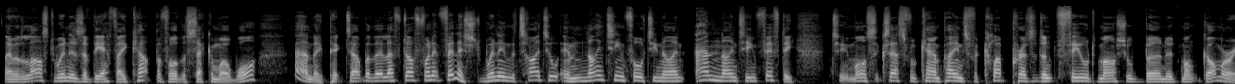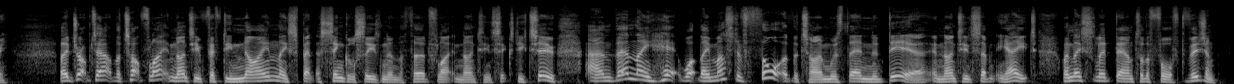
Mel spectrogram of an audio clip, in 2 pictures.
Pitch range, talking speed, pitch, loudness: 130-175 Hz, 215 wpm, 150 Hz, -25 LUFS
